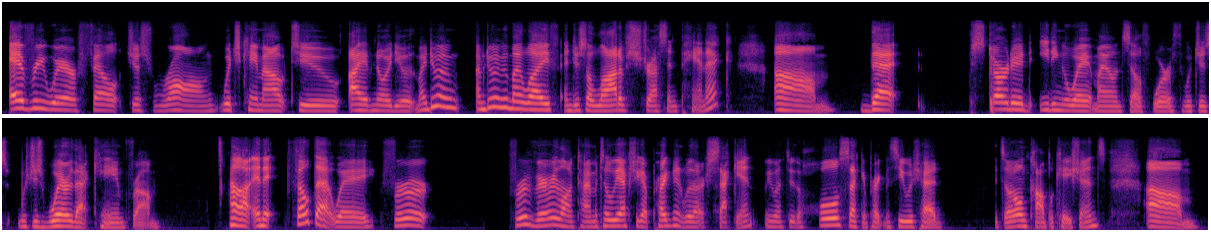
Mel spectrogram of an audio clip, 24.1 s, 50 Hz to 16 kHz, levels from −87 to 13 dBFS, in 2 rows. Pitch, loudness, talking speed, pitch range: 180 Hz, -23 LUFS, 195 wpm, 165-200 Hz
